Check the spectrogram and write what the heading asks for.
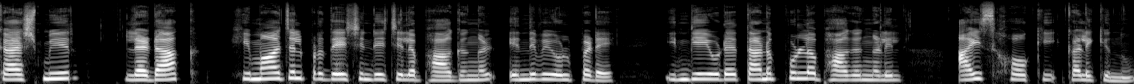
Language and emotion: Malayalam, neutral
